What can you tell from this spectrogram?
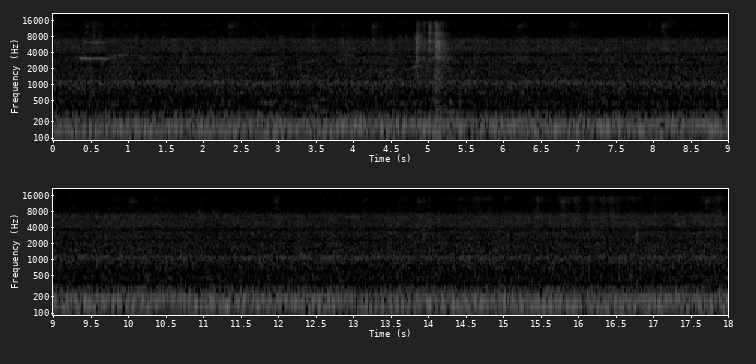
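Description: Steady low mechanical hum with a faint higher tone above it, and a single click about five seconds in.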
